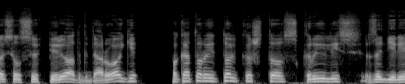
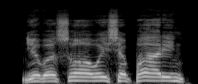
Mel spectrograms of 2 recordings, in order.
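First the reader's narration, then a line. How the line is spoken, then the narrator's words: Distant warning shout. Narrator (Russian): крикнули ему со стороны обоза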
